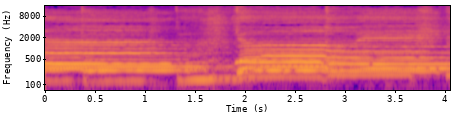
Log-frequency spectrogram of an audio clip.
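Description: A five-voice a cappella group sings a Japanese song in close harmony, holding chords that shift from note to note. There is a brief drop just before two seconds in, then a new chord comes in.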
